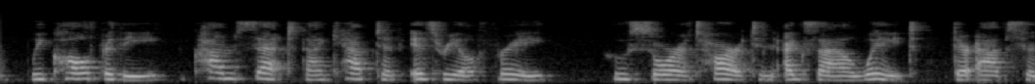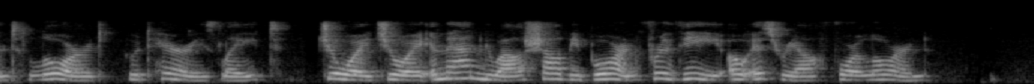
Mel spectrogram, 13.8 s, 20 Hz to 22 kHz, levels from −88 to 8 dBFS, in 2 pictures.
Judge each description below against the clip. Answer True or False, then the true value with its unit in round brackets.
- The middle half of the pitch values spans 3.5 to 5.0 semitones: True (3.8 semitones)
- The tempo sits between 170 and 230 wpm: False (150 wpm)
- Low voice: False (230 Hz)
